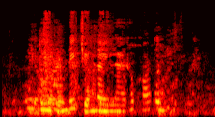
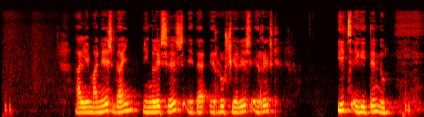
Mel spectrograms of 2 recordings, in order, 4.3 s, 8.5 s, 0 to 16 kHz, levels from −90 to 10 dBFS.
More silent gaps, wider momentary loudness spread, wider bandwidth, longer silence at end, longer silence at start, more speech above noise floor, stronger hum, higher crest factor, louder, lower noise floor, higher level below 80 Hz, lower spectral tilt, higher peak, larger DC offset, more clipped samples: neither; first, 13 LU vs 9 LU; about the same, 11.5 kHz vs 11.5 kHz; second, 0 s vs 0.15 s; first, 0.35 s vs 0.1 s; second, 27 dB vs 51 dB; neither; about the same, 18 dB vs 16 dB; second, -27 LUFS vs -23 LUFS; second, -53 dBFS vs -74 dBFS; about the same, -62 dBFS vs -62 dBFS; about the same, -6 dB/octave vs -5 dB/octave; about the same, -10 dBFS vs -8 dBFS; neither; neither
